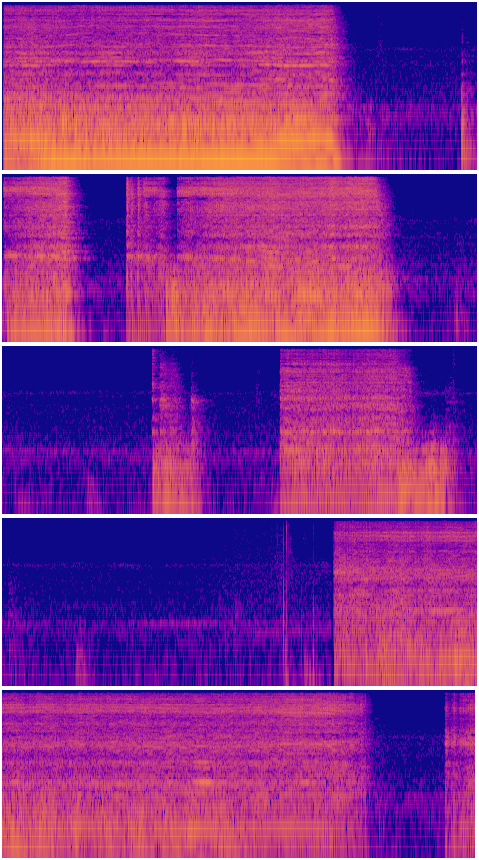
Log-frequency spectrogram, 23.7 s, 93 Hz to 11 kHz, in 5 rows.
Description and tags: Recorded during inhouse construction work with H2N, no editing.
banging, construction, drilling, hammering, power-tools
